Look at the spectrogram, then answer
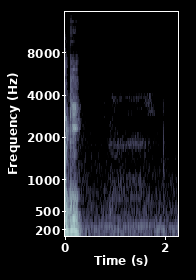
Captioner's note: whisper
